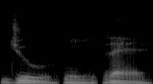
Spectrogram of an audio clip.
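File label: "junire", concatenated syllables; Affixing experiment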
